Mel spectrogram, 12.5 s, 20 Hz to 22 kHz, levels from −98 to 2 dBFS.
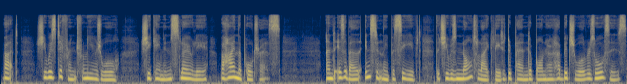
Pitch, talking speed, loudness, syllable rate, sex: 195 Hz, 135 wpm, -19 LUFS, 4.8 syllables/s, female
